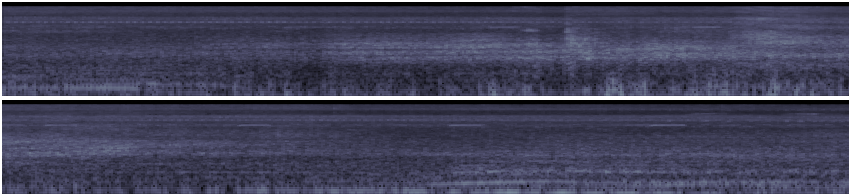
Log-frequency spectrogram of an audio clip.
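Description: Outdoor ambience of a passing vehicle: a low steady hum, with a rush that swells in the middle and then fades. Faint short high chirps come about once a second.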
